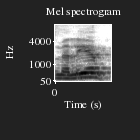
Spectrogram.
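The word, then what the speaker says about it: milia: Oh, Marie Mullen is saying, just on Anne, could you ask if you have melia around your eyes? Did I pronounce that right? Melia, yeah.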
